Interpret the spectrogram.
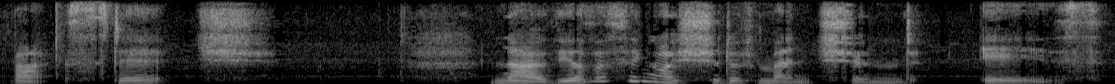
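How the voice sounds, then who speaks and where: A woman giving a live beading tutorial, chatting with her viewers, laughing now and then and filling pauses with ums while she works. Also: mid-range voice. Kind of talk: live-stream craft tutorial.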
